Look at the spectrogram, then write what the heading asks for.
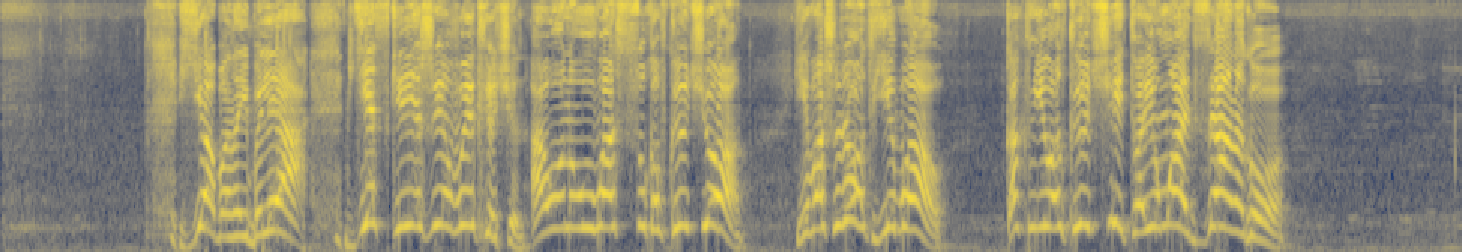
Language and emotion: Russian, angry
